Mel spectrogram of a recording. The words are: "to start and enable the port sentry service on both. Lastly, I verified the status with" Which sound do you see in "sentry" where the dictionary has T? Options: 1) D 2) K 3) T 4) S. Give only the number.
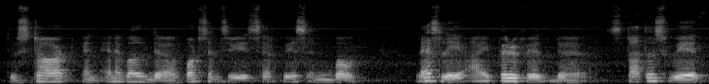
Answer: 4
